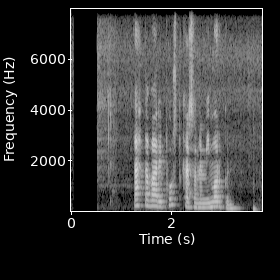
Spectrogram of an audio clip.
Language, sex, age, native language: Icelandic, female, 30-39, Icelandic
